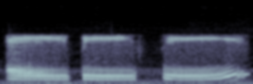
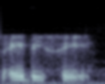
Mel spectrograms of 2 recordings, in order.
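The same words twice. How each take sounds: First: It is said in a creepy witchy old-lady voice. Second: It is said in the speaker's normal voice.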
